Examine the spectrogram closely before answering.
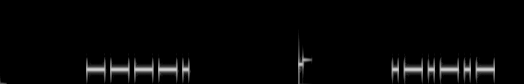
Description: Morse code, heard as a keyed tone, about 20 wpm, 700 Hz. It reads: 9 .
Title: Single Character (Letter:Number:Punctuation:Prosign) Alt 20wpm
